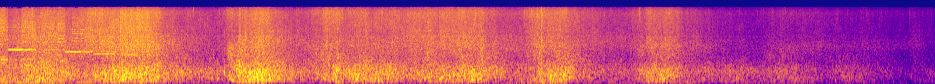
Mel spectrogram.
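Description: Ocean surf: waves wash in and recede in repeated swells a couple of seconds apart. The swells grow quieter and fade out toward the end, while the last few notes of music die away in the first seconds.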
